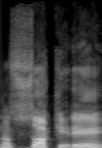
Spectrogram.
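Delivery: put-on Jersey accent. Riffing on someone's typical Philly Italian name, in a Jersey accent. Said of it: "I hear your accents coming out".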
